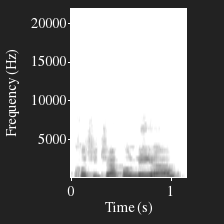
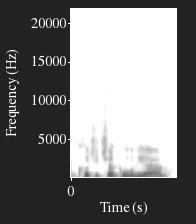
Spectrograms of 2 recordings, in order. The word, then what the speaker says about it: Kujichagulia: There's 2 pronunciations. The American says Kujichagulia, and we say Kujichagulia. The African British say Kujichagulia.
